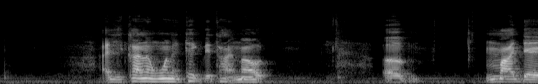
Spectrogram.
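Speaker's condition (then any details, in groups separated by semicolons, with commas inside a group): Cerebral palsy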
